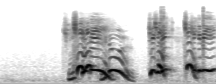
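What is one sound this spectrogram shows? A high, playful toy-like voice squeaks and chirps.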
